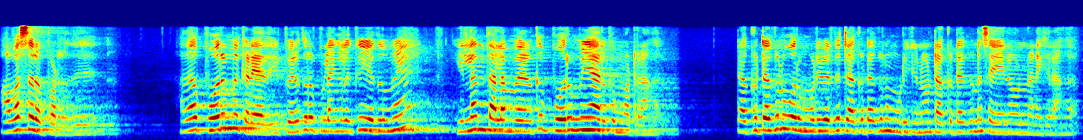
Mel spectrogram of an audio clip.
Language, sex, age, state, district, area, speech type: Tamil, female, 60+, Tamil Nadu, Cuddalore, rural, spontaneous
